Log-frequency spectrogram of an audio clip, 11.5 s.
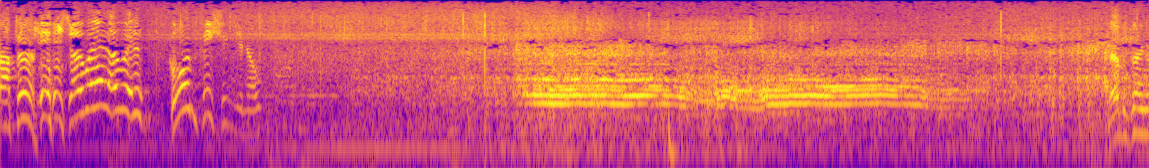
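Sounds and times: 
speech: 0.0s - 3.0s, 5.1s - 6.0s, 11.1s - 11.4s
train rolling along the rails: 2.6s - 11.4s
sustained horn-like tone: 5.1s - 10.6s.

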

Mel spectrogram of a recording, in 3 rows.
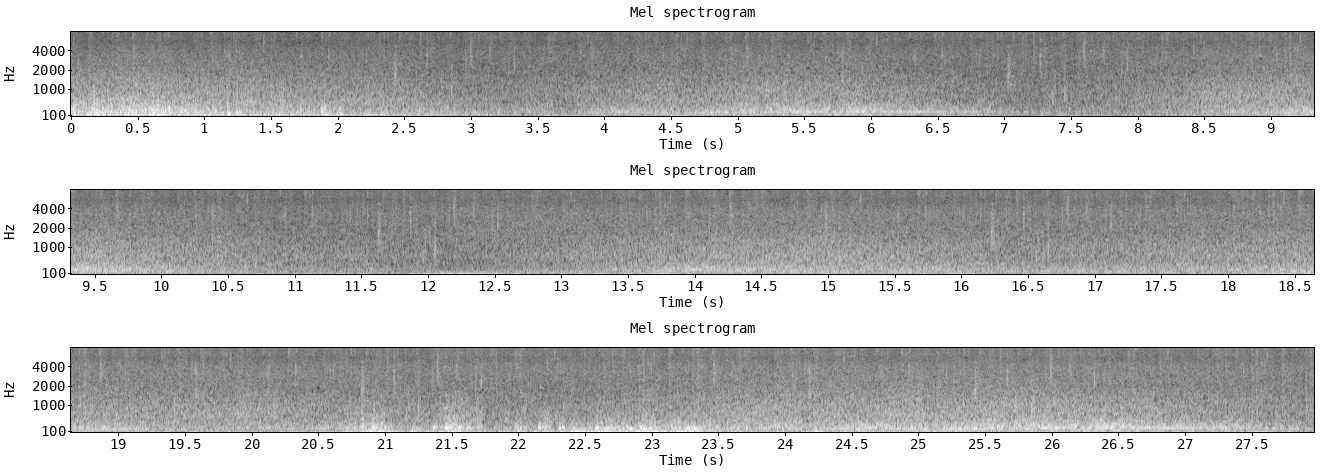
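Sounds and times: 
thunder: 0.0s - 3.2s, 20.5s - 27.6s
heavy rain: 0.0s - 27.9s.

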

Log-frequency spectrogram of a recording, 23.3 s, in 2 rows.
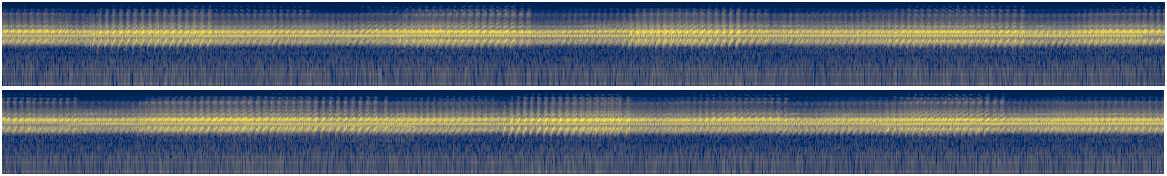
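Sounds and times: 
frog chorus trilling: 0.0s - 23.2s.

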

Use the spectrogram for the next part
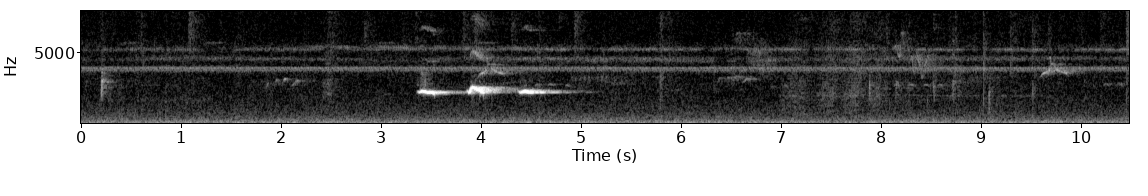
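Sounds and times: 
steady high insect drone: 0.0s - 10.4s
bird song of three level whistled notes: 3.4s - 4.9s.

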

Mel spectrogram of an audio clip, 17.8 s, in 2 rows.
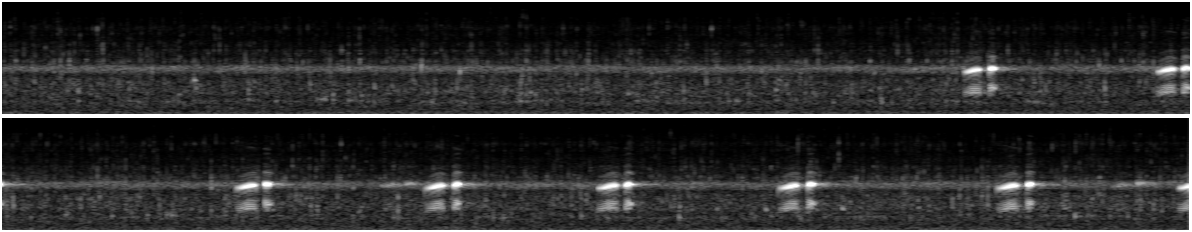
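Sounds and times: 
water frog giving short paired croaks: 7.2s - 7.6s, 8.6s - 9.1s, 10.6s - 11.1s, 11.8s - 12.5s, 13.4s - 13.8s, 14.7s - 15.2s, 16.4s - 17.8s.

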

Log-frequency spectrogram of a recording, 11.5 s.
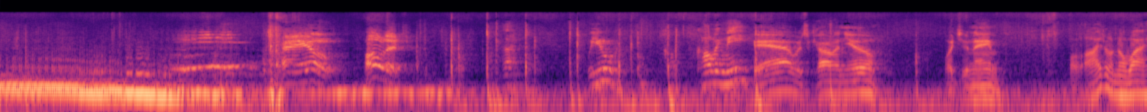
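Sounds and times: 
faint higher rising tone: 0.0s - 4.8s
car engine rumble driving up from behind on a road: 0.0s - 4.9s
speech: 6.0s - 6.3s, 7.0s - 8.9s, 9.5s - 10.1s, 10.7s - 11.4s.

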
